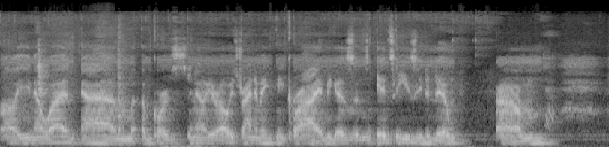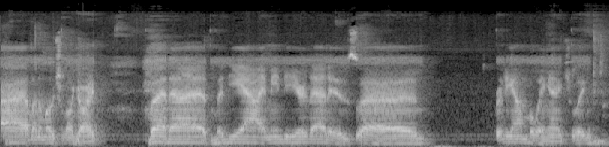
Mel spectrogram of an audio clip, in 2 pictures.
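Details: Laryngectomee man who speaks with an electrolarynx (artificial voice) and gets scoped regularly; electrolarynx speech after laryngectomy.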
